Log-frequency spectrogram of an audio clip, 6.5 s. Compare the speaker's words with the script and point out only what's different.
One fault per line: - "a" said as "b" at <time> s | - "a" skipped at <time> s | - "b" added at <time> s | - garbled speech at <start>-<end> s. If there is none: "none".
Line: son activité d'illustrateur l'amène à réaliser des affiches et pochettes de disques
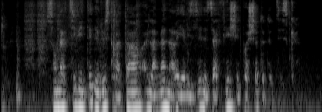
none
